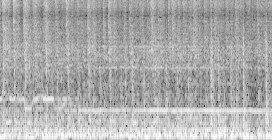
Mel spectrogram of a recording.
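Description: Gendang beleq ensemble playing: the large Sasak two-headed barrel drums struck with sticks in a dense, fast rhythm, with a steady held note sounding above the drumming from about a second in.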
